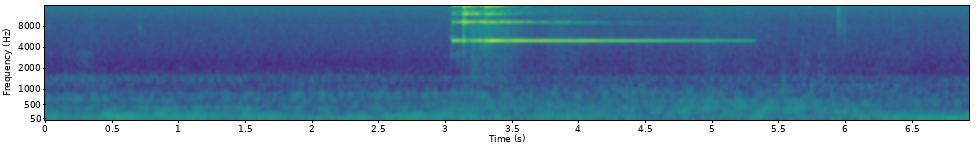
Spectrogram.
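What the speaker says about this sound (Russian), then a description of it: "Колокольчик задел." A small bell in a forest at night is brushed once, giving a single thin, ringing chime that hangs for about two seconds over a steady low hum and quiet background.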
